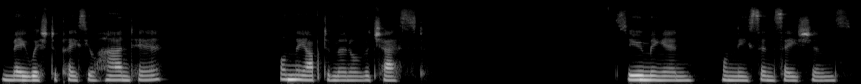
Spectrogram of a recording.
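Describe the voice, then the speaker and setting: Soothingly mellow woman guiding meditation. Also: medium pitch, little pitch movement, dry recording. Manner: gentle, measured, unhurried instruction with soft phrase endings. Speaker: mindfulness meditation teacher. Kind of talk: slow guided meditation narration.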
